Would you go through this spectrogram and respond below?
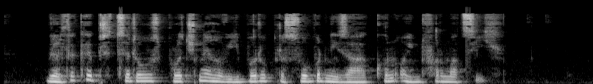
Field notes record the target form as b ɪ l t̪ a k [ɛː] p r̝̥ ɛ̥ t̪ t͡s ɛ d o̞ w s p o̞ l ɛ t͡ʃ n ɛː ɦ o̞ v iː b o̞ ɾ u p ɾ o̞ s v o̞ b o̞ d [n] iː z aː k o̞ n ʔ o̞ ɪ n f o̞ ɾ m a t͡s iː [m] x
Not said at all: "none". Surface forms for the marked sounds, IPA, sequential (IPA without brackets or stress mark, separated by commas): ɛː, n, none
